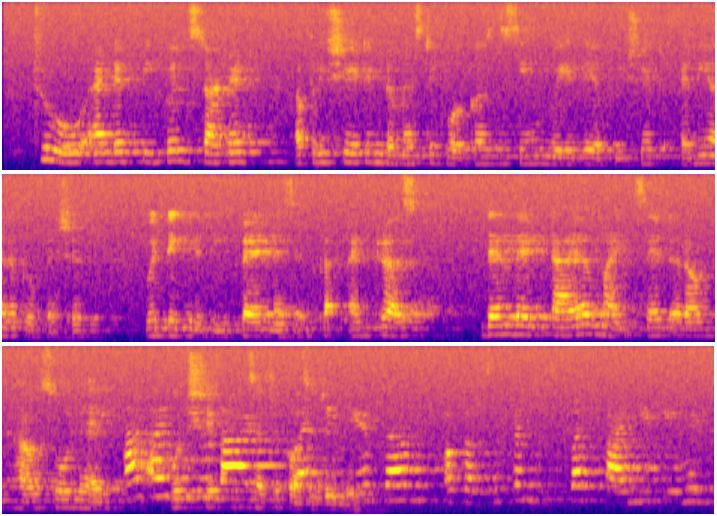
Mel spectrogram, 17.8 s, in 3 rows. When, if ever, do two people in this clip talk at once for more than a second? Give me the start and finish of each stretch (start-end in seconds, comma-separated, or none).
13.3-14.9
